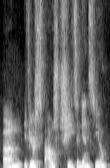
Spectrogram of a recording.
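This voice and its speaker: A man's voice: sits high, animated, a little slow, a little mellow. Earnest man host in an echoey room. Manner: earnest, emphatic, often adds "right?". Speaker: podcast host. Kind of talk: conversational faith podcast interview.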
